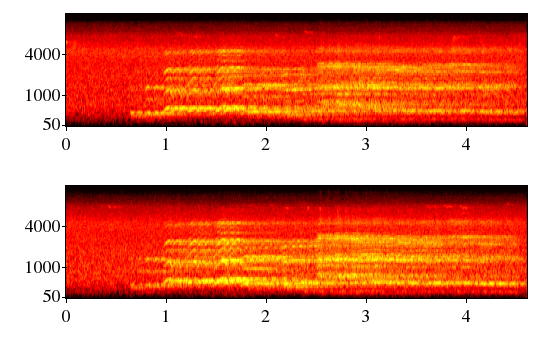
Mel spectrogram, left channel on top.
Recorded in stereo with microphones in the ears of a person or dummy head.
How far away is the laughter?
About 0.5 m.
